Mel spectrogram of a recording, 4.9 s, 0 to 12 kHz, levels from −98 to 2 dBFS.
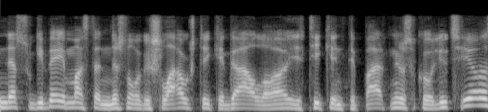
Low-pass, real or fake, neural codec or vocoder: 7.2 kHz; fake; codec, 16 kHz, 0.8 kbps, ZipCodec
